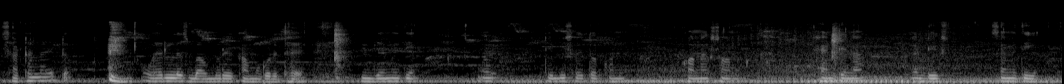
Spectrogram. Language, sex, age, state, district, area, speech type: Odia, male, 18-30, Odisha, Nabarangpur, urban, spontaneous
